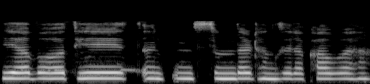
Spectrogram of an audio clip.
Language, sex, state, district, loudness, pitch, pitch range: Hindi, female, Bihar, Kishanganj, -18 LUFS, 265 Hz, 260-270 Hz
